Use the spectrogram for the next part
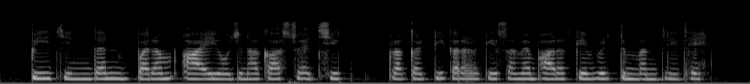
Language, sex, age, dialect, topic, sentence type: Hindi, female, 18-24, Marwari Dhudhari, banking, statement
